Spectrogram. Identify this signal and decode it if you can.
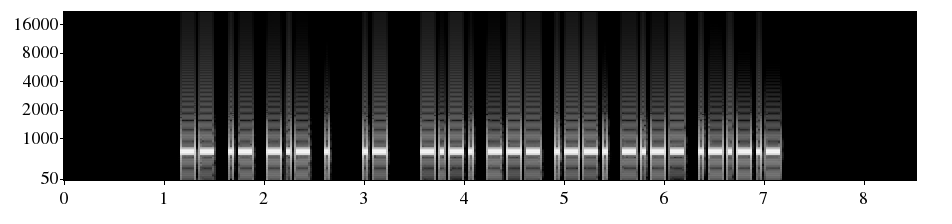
Morse code, heard as a keyed tone, about 25 wpm, 700 Hz. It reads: MAKE A COPY.
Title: Sentences from Top 1400 Words 25wpm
